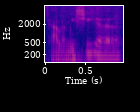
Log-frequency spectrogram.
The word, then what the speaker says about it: Talameshia: It's Talameshia. Talameshia. You gotta say it like that so you can remember it.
